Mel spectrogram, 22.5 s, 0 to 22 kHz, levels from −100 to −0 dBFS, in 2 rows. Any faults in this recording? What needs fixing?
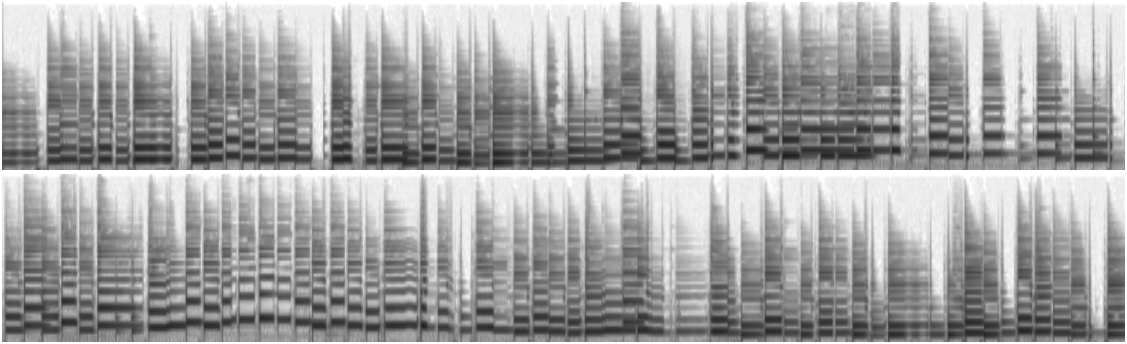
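No faults turn up in the music, so nothing needs to be fixed.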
